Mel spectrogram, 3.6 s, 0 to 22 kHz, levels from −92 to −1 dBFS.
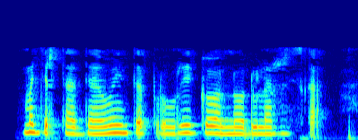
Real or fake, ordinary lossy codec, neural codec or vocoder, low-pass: real; MP3, 24 kbps; none; 5.4 kHz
